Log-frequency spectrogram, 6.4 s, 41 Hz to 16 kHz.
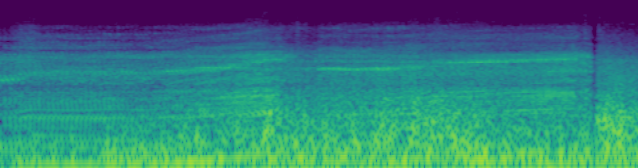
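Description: Honda CRF250L's single-cylinder engine pulling as the motorcycle rides. Its pitch rises, drops at a gear change about three seconds in, then rises again.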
